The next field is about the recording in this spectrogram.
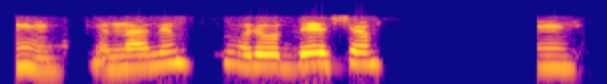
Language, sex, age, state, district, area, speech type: Malayalam, female, 45-60, Kerala, Thiruvananthapuram, urban, conversation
